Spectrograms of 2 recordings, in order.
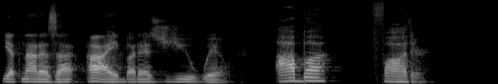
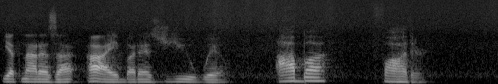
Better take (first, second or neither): first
